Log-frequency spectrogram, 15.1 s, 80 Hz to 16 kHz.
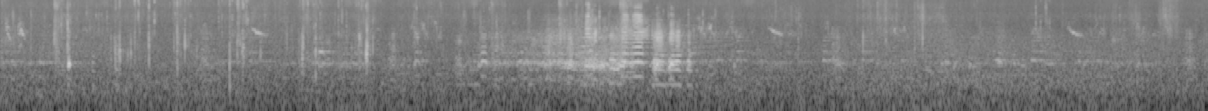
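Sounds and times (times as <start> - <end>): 
house sparrows chirping: 0.0 - 1.4, 2.5 - 6.4, 7.3 - 14.8
waterfowl honking: 0.0 - 1.6, 2.4 - 15.0.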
